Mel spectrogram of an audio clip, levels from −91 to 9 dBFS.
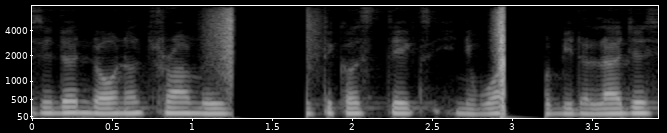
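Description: Speech with two wireless microphone squelch dropouts, at 1.06–1.80 s and 2.86–3.21 s. The radio signal fades, and the receiver's squelch mutes the sound for about 0.47 s, then 0.26 s.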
